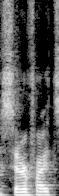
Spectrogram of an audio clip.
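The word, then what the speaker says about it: Seraphites: Sarapites.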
